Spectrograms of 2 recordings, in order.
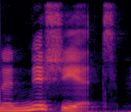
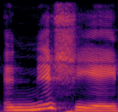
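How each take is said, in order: First: The final syllable has a schwa vowel. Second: The final syllable has a long A vowel. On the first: It is a noun: a person beginning something. "the noun form of the same word gets the schwa" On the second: It is a verb: to begin something. "the verb gets the long A sound"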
